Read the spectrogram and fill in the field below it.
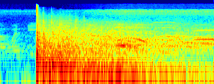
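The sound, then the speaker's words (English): A Jim Reed racing team drag racer suddenly explodes loudly in front of its crew after a brief quiet moment, followed by a sustained roar of noise with spectators shrieking and yelling in the background. “An explosion and a shriek from spectators”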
